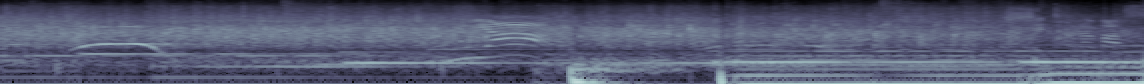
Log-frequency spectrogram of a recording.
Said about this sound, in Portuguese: Aplaude ah, com gosto, vai.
